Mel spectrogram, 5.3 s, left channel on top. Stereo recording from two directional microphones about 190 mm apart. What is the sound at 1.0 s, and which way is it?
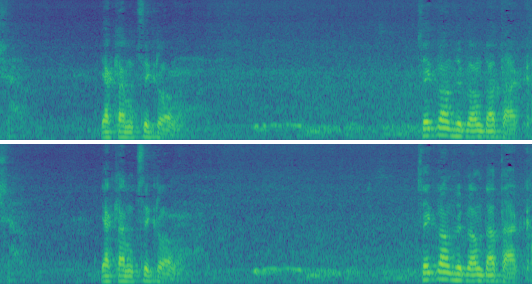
Speech, 5° right (ahead or behind).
